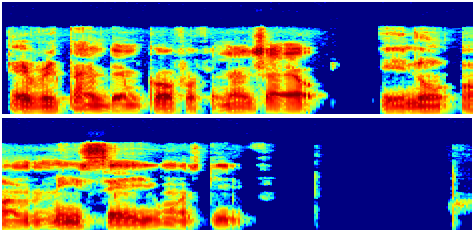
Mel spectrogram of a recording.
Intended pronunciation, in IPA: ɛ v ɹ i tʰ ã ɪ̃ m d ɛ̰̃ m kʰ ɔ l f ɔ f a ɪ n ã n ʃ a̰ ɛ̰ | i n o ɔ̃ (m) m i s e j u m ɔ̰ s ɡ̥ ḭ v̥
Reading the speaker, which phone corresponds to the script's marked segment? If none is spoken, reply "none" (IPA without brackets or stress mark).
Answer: n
